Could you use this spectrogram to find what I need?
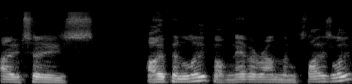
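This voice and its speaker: A man with an Australian accent speaks at medium pitch in a dark, mellow tone. His fairly slow delivery has a dry, close sound with no echo. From Australia, Darwin. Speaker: drag racer. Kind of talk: Q&A with instructor.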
